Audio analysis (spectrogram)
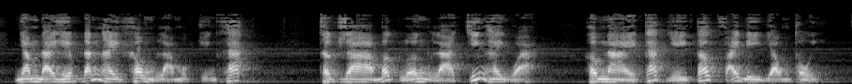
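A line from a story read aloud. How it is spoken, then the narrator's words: Old man laughing loudly. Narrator (Vietnamese): Lão nhân cao gầy phá lên cười lớn một tràng đoạn nói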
